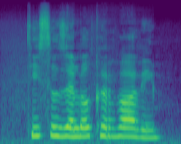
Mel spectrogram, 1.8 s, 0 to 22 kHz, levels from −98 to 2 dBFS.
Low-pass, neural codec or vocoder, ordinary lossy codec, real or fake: 19.8 kHz; codec, 44.1 kHz, 7.8 kbps, Pupu-Codec; none; fake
